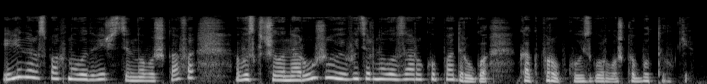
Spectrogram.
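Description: Husky woman narrating an audiobook. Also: fairly high pitch, brisk, no room sound. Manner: lively, expressive reading.

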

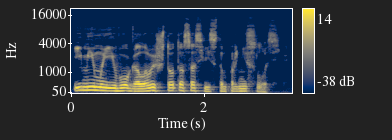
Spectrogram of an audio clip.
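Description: Man, audiobook narration, measured, even, mid-pitched. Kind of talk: scripted narration.

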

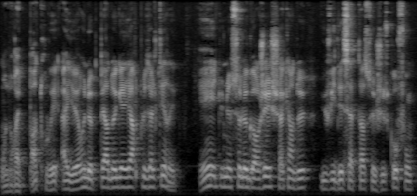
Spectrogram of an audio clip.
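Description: A man reading an adventure novel aloud in a steady storytelling delivery. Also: fairly low pitch, normal speed. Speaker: audiobook narrator. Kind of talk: scripted narration.

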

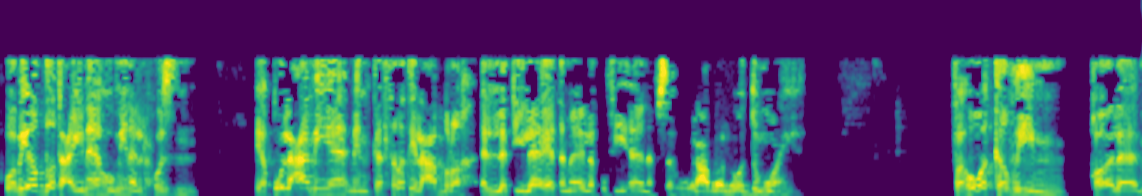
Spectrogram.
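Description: Reading from a religious text and then explaining it in everyday speech, an Egyptian-accented man hesitates often as he teaches the commentary. His voice is on the high side with a breathy edge. There is no echo, and the highs are cut off.

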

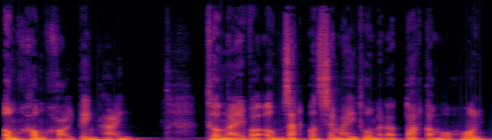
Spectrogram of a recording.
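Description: A man narrating a ghost story in a dramatic, expressive way. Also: sits low, a little hiss or hum.

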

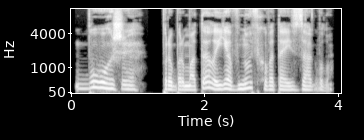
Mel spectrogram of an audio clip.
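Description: A woman reading a novel aloud in measured first-person narration. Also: low voice, warm tone, no room sound, clean studio sound. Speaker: audiobook narrator.

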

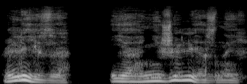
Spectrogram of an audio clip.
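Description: A woman's voice: very animated, slightly rough, no room sound, full character voice. A woman voicing a tender, devoted male dragon lover. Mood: pleading. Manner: low, slow, hushed and pleading. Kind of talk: audiobook character reading.

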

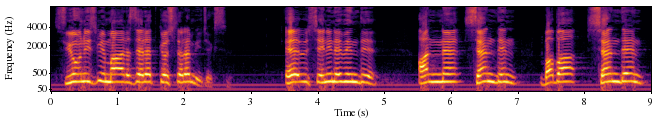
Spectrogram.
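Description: High-pitched man preaching. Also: vocal fry. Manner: emphatic, rhetorical questions, retells hadith stories. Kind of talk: sermon lecture.

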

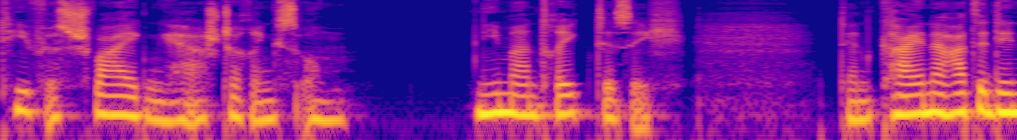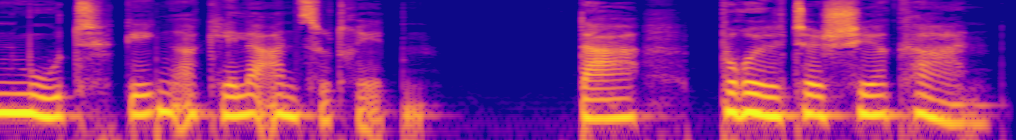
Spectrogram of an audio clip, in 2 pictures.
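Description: Calm woman audiobook narrator. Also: low-pitched, a little slow, breathy edge, no room sound, clean studio sound. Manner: calm, even storytelling. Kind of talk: scripted narration of a classic story.

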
